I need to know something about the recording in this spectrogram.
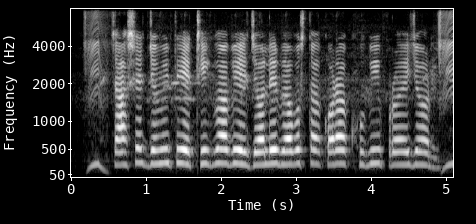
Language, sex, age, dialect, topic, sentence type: Bengali, female, <18, Jharkhandi, agriculture, statement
